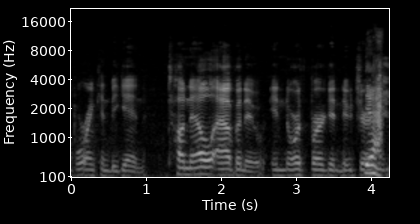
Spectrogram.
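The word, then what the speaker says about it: Tonnelle: It's spelled T-O-N-N-E-L-L-E. No, yeah. we don't live above a tunnel. We live above a tunnel. Tunnel Avenue. Freaking French. The tunnels. Yeah. Tunnel. Yes.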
